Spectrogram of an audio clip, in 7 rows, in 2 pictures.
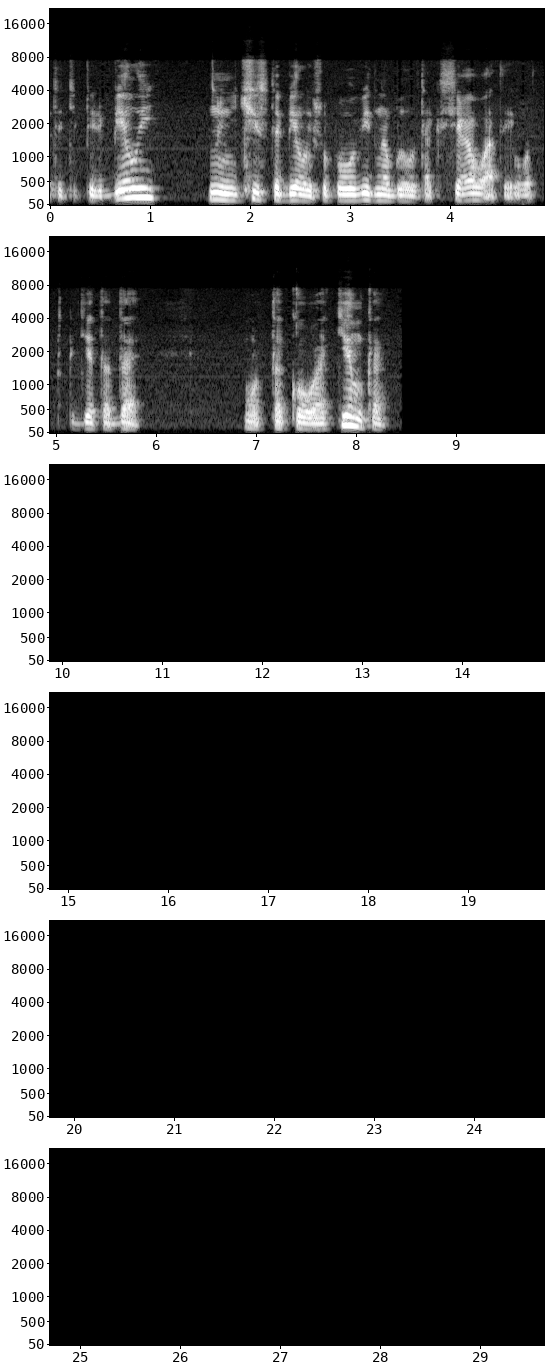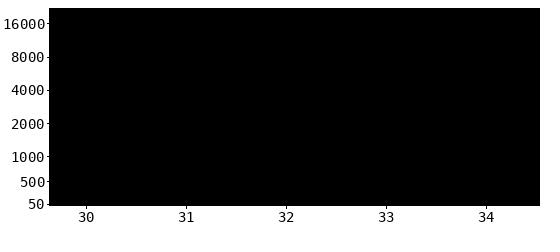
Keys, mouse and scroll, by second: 8.5 click, 8.8 click, 8.9 click, 9.1 click, 9.5-9.9 ctrl+z, 10.3 click, 10.7 click, 11.5 click, 12.4 click, 12.7 click, 12.9 click, 14.0 click, 15.1 click, 15.3 shift+middle click, 15.4 scroll up 3, 15.5 middle click, 15.7 click, 16.1 click, 17.1 click, 18.4 click, 18.6 click, 18.9 a, 19.2 click, 19.4 click, 19.7 click, 20.4 click, 20.7 click, 21.5 click, 21.7 click, 22.2 click, 22.5 click, 23.1 click, 23.4 click, 24.0 click, 24.1 click, 24.5 click, 24.9 click, 25.4 middle click, 25.5 scroll down 3, 25.8 scroll up 7, 26.1 shift+click, 26.5 KP_7, 26.8 shift+d, 27.1 click, 27.3 click, 27.6 ctrl+z, 27.9 ctrl+z, 28.2 click, 28.4 shift+click, 28.6 click, 28.7 scroll down 4, 29.0 shift+click, 29.5 shift+d, 30.3 click, 30.4 click, 30.5 click, 30.7 Delete, 31.0 click, 31.3 click, 31.5 shift+click, 31.6 shift+click, 31.7 shift+click, 31.8 shift+click, 32.0 shift+click, 32.1 shift+click, 32.2 shift+click, 32.3 shift+click, 32.7 click, 33.0 click, 33.9 click.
